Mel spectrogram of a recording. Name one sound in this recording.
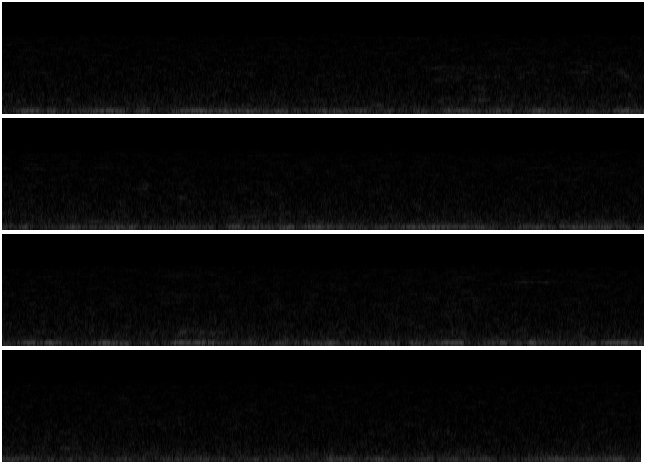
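Video game music plays quietly.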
